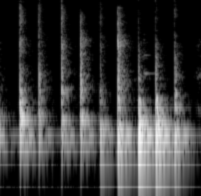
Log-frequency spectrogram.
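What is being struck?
Wooden acoustic guitar body.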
